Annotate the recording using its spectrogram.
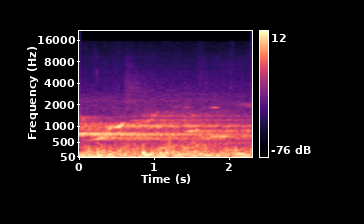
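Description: Eerie sound-design effect: several long held tones that waver and slide slightly in pitch, like a distant wail, over a steady low rumble.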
